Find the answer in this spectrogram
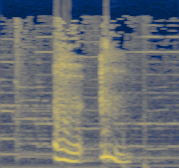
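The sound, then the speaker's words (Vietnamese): Two short, forceful coughs from a person, each a loud burst about half a second apart with a rough, throaty voiced edge, heard alone with no other talk. “Triệu Phổ ho hai tiếng”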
